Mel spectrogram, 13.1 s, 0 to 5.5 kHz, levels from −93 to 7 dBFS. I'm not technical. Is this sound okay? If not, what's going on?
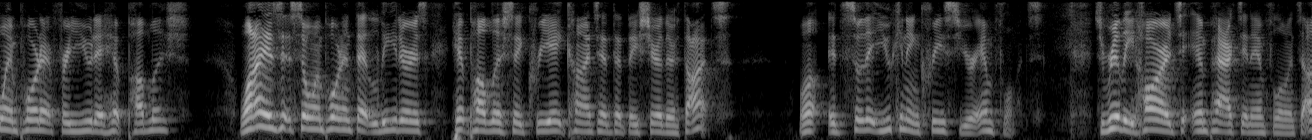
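Yes, no problems to report.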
